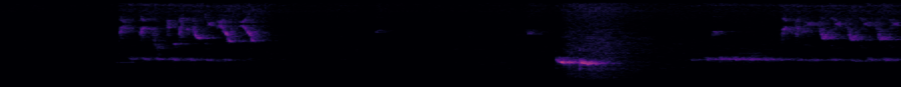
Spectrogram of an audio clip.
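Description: Small birds calling: a high, fast chirping trill that lasts about a second, comes again near the end, and a short, sharper, louder call about four seconds in.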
